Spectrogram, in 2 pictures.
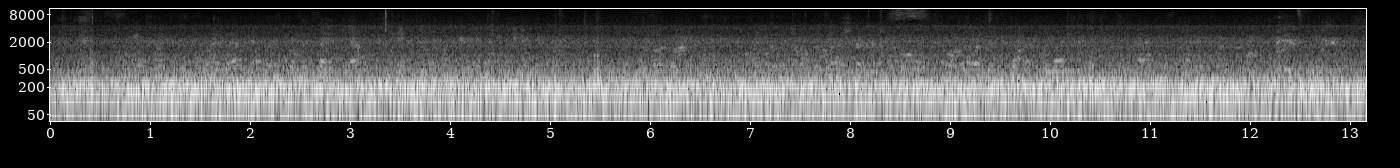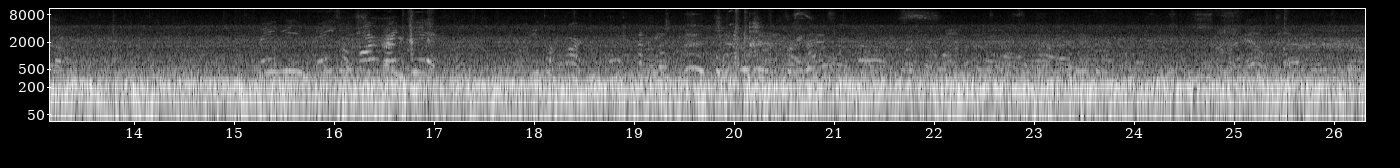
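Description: Steady, loud drone inside a parked Airbus A321 cabin: a low hum holding a few steady tones, with faint passenger chatter underneath.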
